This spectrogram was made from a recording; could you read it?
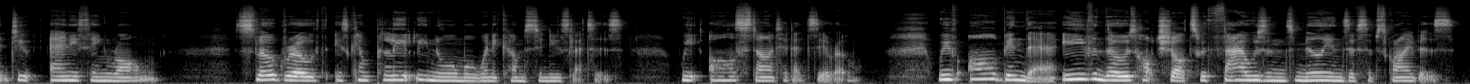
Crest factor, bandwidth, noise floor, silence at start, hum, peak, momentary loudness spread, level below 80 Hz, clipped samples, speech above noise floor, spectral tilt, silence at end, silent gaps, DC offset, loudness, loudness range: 16 dB; 16.5 kHz; -49 dBFS; 0 s; none; 0 dBFS; 14 LU; -48 dBFS; under 0.1%; 32 dB; -5.5 dB/octave; 0.2 s; none; under 0.1%; -17 LUFS; 8 LU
